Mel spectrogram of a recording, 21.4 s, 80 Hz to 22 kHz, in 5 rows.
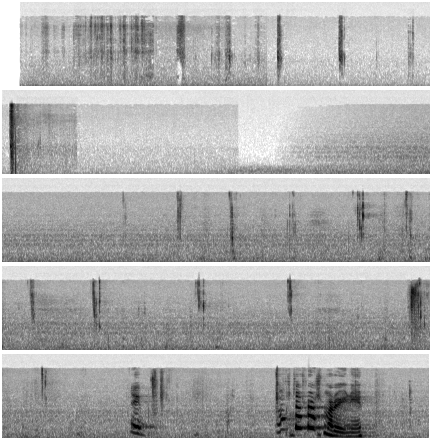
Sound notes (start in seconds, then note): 0.2 sound of matches; 10.2 muffled sounds of eating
